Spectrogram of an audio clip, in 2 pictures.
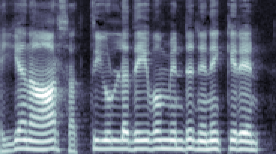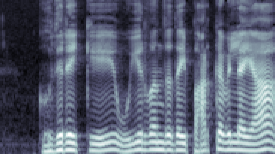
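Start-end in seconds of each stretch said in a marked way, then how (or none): none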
